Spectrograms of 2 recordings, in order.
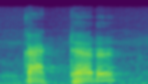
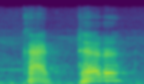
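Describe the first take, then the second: No difference in how they are said.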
